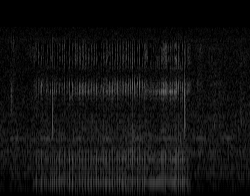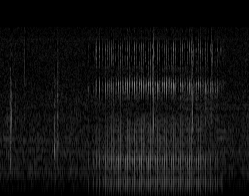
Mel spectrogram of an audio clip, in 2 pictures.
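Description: Two long, loud, fluttering snores with a pause between, and a few clicks; dog snoring.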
